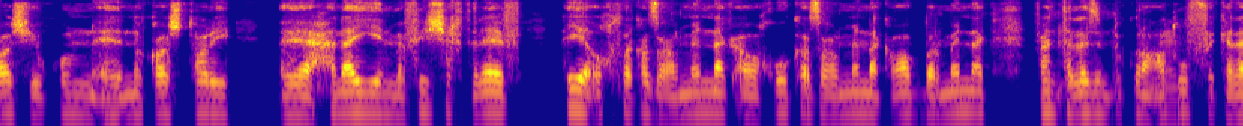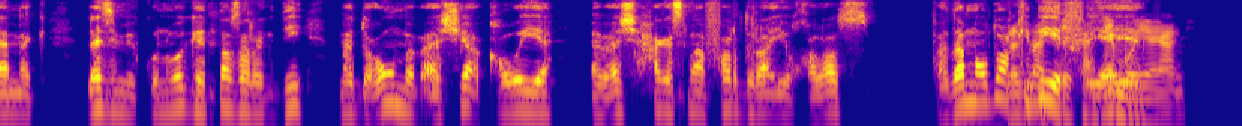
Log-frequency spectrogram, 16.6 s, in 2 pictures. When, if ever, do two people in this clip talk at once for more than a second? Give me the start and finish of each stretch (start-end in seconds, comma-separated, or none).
14.7-15.9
